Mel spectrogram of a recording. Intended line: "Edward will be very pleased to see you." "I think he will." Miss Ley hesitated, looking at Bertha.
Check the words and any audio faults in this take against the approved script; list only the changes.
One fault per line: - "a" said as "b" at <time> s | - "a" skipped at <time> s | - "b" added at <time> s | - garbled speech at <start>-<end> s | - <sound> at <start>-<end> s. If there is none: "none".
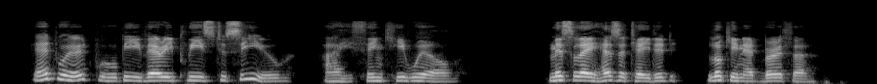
none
